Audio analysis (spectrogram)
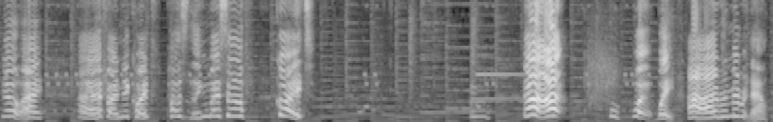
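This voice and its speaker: A man voicing a nervous, easily indignant murder witness in a video game, stammering and spluttering excitably. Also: very high voice, slow, pauses often, soft background music, voice pushed up, exaggerated voice. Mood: flustered, apologetic. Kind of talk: hammy video game character voice.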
